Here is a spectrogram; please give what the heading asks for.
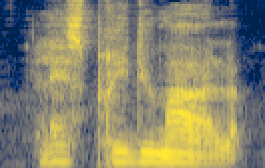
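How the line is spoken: Murmured. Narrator (French): murmura Thibaut

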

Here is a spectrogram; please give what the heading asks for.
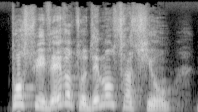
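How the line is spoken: Cold. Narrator (French): dit froidement Condé

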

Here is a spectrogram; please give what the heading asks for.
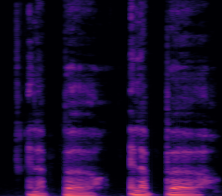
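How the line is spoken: Murmured. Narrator (French): en murmurant

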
